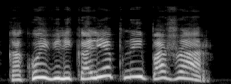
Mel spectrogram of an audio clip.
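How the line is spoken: Shout. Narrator (Russian): она крикнув

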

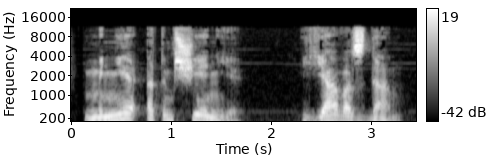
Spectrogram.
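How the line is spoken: Plain. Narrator (Russian): говорит Господь

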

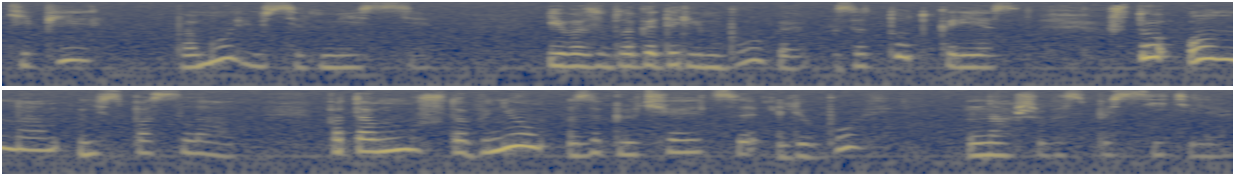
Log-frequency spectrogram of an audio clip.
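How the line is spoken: Spoken softly. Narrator (Russian): он тихо сказал

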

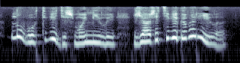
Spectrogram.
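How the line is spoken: Triumphant exclaiming mother. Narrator (Russian): победоносно воскликнула его мать

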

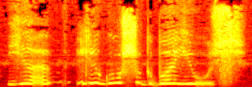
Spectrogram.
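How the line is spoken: Whimpering. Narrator (Russian): захныкала она

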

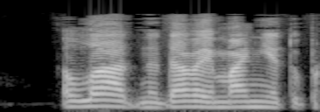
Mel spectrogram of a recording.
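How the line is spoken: Grumbled. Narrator (Russian): проворчал Дригль

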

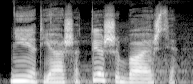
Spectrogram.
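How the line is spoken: Weary. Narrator (Russian): сказал Пахом, устало склонив голову

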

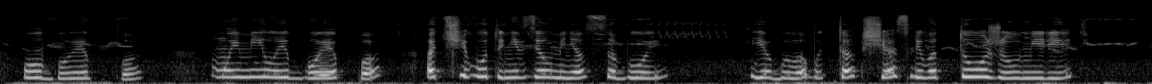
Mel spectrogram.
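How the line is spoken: Inconsolable sobbing. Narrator (Russian): долго и неутешно рыдала

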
